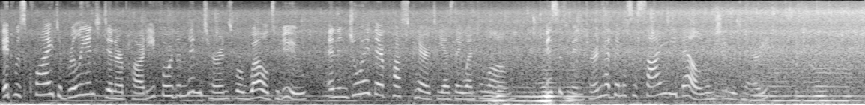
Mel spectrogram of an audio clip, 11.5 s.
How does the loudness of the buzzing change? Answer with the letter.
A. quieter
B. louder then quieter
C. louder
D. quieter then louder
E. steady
B.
